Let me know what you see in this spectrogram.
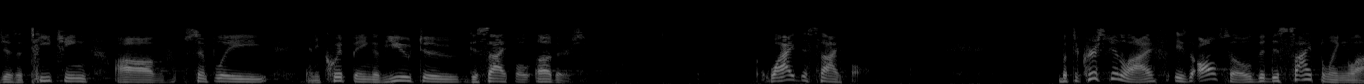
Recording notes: Preached at First Baptist Church of Powell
